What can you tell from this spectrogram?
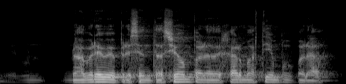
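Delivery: ordinary talk, nothing marked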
